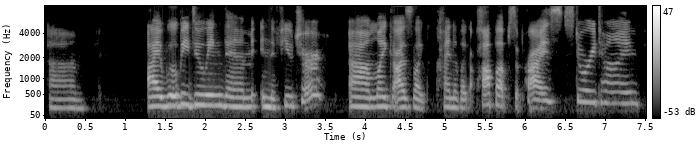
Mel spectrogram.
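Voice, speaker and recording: A woman speaking as a children's storytime host, in a measured manner suited to picture books and simple chat with families. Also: fairly high pitch, vocal fry. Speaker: children's librarian hosting storytime. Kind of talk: picture book read-aloud, then casual announcements.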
